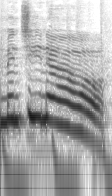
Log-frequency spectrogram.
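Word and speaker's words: Minccino: find out by opening and we found a min Chino and I actually said it right finding lots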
